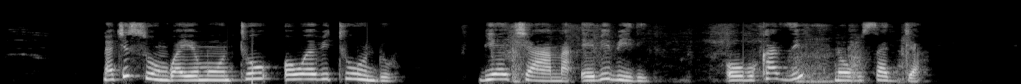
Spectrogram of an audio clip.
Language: Ganda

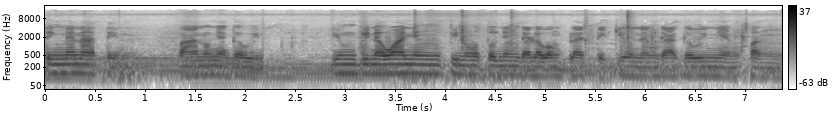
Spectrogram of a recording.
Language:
Filipino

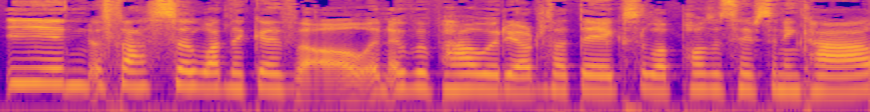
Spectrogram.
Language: Welsh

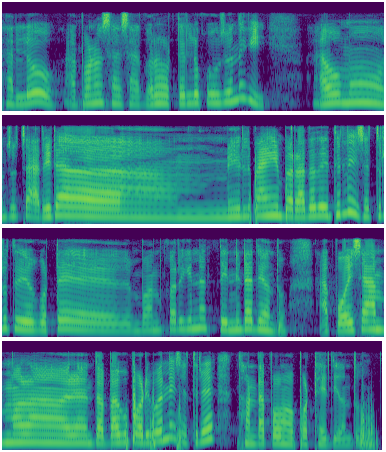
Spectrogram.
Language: Odia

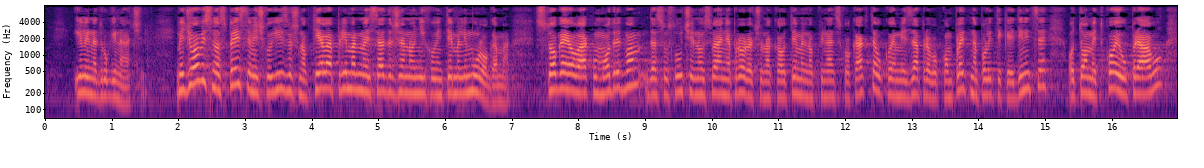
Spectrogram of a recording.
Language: Croatian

